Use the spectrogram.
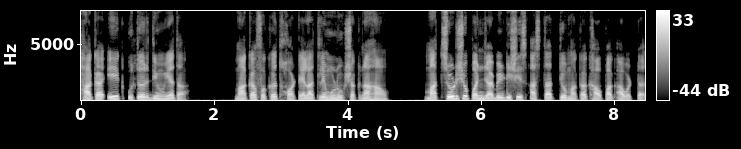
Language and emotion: Goan Konkani, neutral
